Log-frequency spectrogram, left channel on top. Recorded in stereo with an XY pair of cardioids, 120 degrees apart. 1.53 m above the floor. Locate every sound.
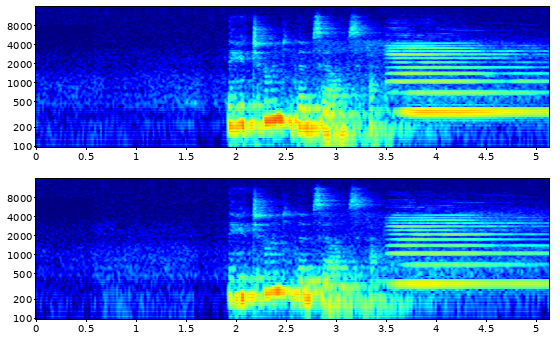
1.9 s a woman speaking: 45° left, 0.8 m
3.5 s a violin: 65° left, 3.5 m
